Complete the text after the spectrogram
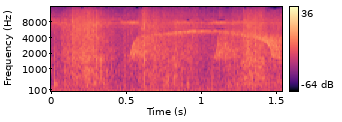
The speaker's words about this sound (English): What is that sound? It's a bird. A common name is Jungle Captain. Jungle Captain? Yeah. He's the captain. He's announced that we're here.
